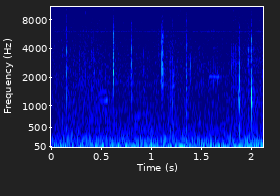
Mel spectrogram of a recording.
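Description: Near silence: low background hiss with a few faint, short clicks scattered through it.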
